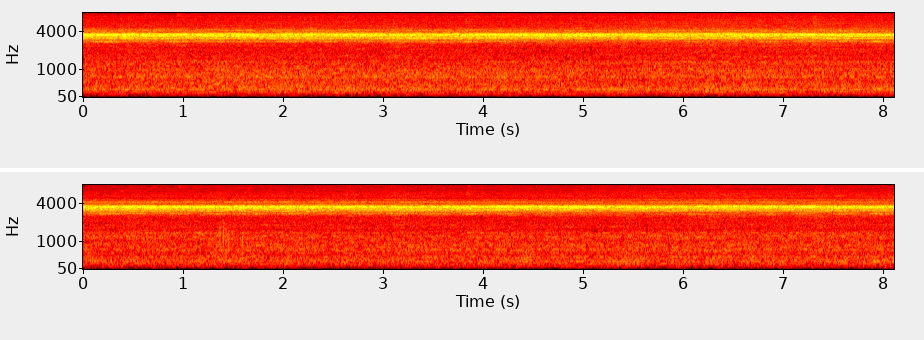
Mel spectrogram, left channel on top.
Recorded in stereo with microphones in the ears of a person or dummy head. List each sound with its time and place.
0.0 s an insect: 75° left (ahead or behind), 1.2 m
